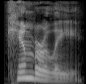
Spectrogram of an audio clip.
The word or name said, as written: kimberly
